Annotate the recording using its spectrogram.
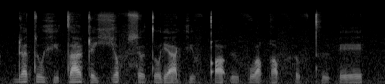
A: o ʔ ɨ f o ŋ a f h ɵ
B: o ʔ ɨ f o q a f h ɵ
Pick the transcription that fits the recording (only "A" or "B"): B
